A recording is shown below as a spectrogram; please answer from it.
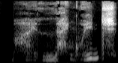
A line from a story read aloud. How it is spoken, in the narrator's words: Brigitte murmured dangerously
